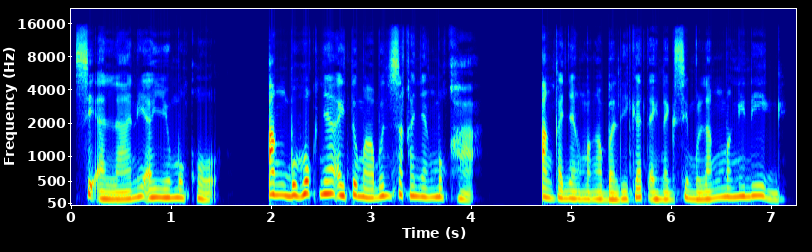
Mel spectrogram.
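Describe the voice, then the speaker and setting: Low-voiced woman narrating a drama, dry sound. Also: a little mellow, no room sound. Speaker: story narrator. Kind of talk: dramatic scripted story narration.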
